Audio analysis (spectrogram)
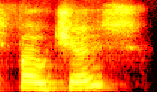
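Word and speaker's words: Faucheuse: It's from France, so I probably won't pronounce this correctly, but uh the name of the band is Fo Chos. Uh F A U C H E U S E.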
